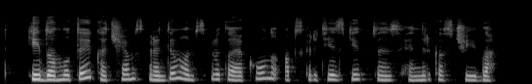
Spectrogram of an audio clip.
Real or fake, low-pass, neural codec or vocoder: fake; 9.9 kHz; autoencoder, 22.05 kHz, a latent of 192 numbers a frame, VITS, trained on one speaker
